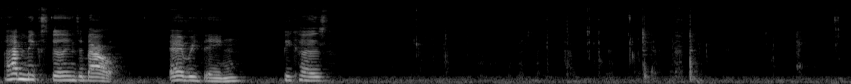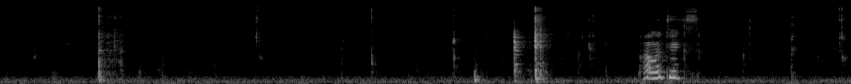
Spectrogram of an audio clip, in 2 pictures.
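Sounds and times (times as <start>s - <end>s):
chewing and mouth sounds: 3.9s - 14.9s, 15.8s - 17.0s.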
